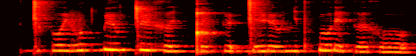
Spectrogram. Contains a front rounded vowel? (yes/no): yes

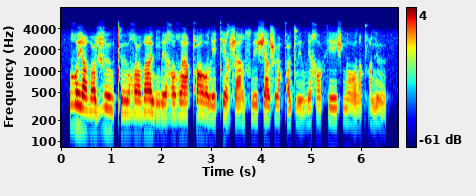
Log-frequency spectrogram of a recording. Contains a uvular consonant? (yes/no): yes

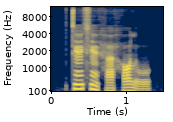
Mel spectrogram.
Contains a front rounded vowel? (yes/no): no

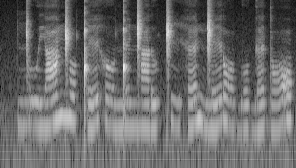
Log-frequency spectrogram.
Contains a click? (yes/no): yes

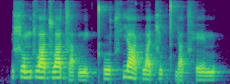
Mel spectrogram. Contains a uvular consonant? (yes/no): no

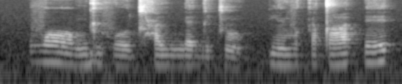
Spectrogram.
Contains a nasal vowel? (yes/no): yes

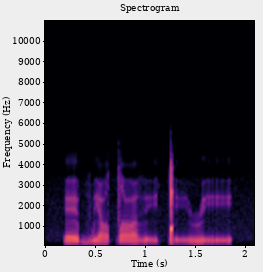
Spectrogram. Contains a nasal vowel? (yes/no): no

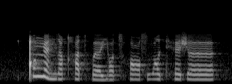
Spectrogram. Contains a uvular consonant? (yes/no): yes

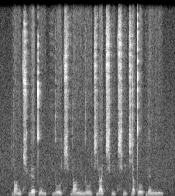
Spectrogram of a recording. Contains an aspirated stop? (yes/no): yes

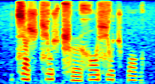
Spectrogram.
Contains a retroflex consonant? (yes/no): yes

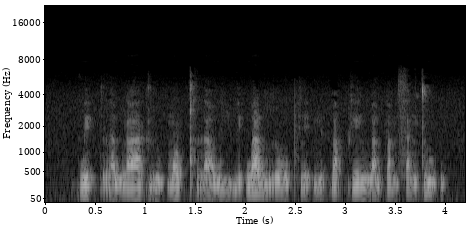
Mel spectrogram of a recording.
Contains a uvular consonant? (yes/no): no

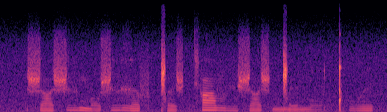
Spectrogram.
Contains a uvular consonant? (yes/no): no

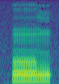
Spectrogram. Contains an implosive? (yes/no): no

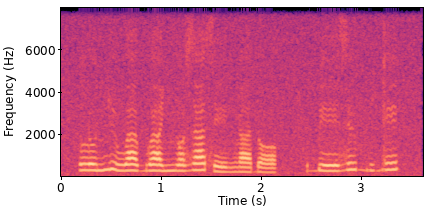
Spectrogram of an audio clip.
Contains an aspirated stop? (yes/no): no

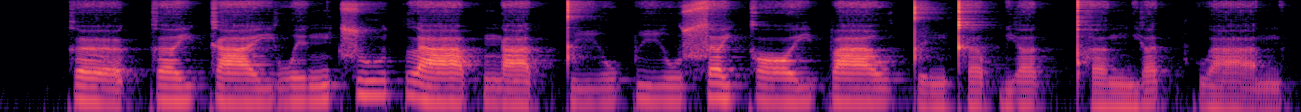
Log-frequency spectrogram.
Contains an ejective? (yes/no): no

